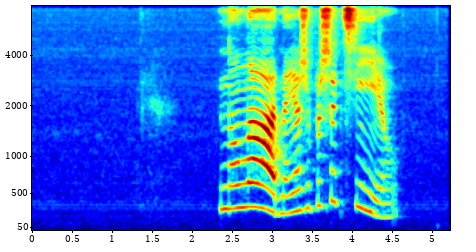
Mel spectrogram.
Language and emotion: Russian, positive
